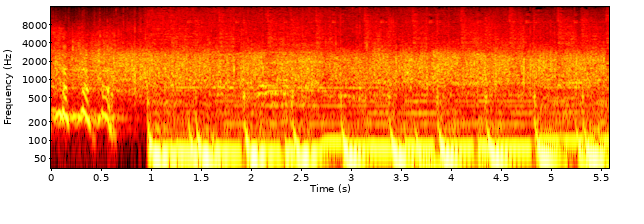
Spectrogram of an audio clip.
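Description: An audience breaks into loud, sustained applause, a dense wash of clapping that holds steady for several seconds, with a few low whoops and voices mixed underneath.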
